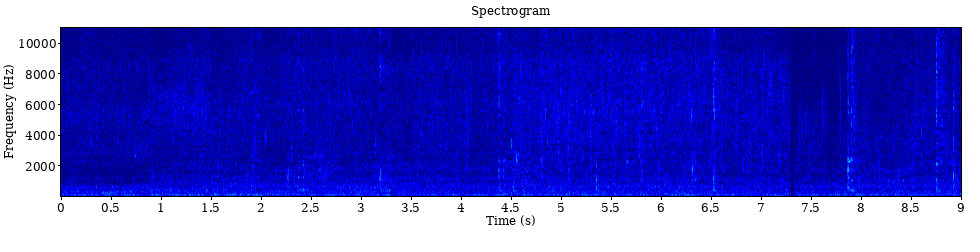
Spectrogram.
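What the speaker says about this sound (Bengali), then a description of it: "দেখো মাংসটা দিয়ে দিয়েছি, আর কষে নিচ্ছি" Mutton fries in a pan, filling the clip with a dense, steady sizzle and crackle, punctuated by occasional stirring clinks and scrapes, close and loud without any talk.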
